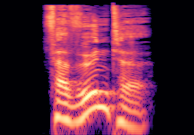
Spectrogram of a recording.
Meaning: inflection of verwöhnt: 1. strong/mixed nominative/accusative feminine singular 2. strong nominative/accusative plural 3. weak nominative all-gender singular
- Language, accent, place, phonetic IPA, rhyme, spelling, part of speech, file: German, Germany, Berlin, [fɛɐ̯ˈvøːntə], -øːntə, verwöhnte, adjective / verb, De-verwöhnte.ogg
